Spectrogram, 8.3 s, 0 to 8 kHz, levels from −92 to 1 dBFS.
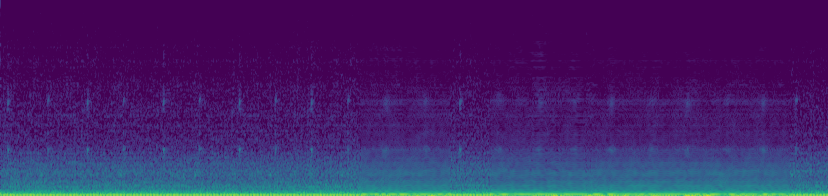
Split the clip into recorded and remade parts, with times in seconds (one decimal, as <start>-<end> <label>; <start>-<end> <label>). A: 0.0-3.6 recorded; 3.6-4.5 remade; 4.5-4.9 recorded; 4.9-7.9 remade; 7.9-8.3 recorded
